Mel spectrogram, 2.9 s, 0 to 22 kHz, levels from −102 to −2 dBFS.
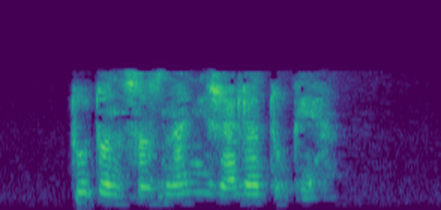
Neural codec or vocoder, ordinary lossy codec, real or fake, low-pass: none; MP3, 24 kbps; real; 5.4 kHz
